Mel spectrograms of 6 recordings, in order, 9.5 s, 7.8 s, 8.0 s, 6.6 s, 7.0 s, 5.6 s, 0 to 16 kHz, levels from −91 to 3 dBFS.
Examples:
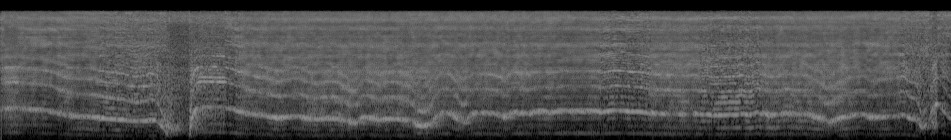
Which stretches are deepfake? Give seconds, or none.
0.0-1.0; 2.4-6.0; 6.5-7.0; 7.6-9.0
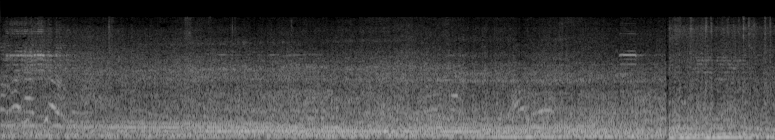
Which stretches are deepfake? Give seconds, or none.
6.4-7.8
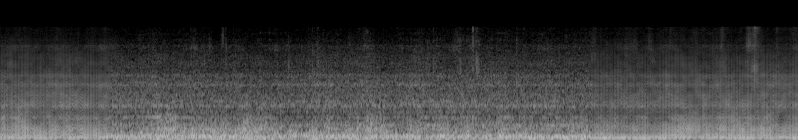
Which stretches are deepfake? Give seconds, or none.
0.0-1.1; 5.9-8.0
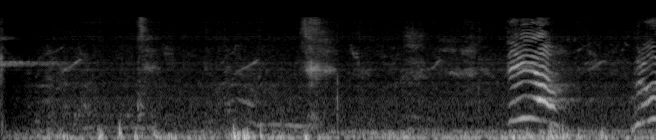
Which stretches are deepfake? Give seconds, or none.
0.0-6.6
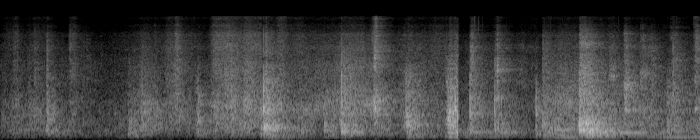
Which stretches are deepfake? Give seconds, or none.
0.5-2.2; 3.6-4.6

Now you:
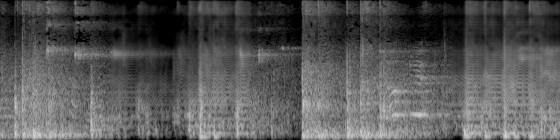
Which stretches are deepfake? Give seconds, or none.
1.1-2.5; 4.5-5.6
